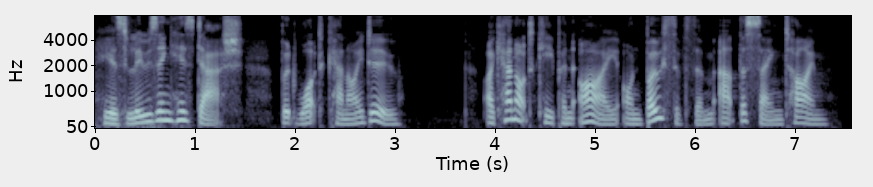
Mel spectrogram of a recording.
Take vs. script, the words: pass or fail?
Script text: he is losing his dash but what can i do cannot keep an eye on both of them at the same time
fail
